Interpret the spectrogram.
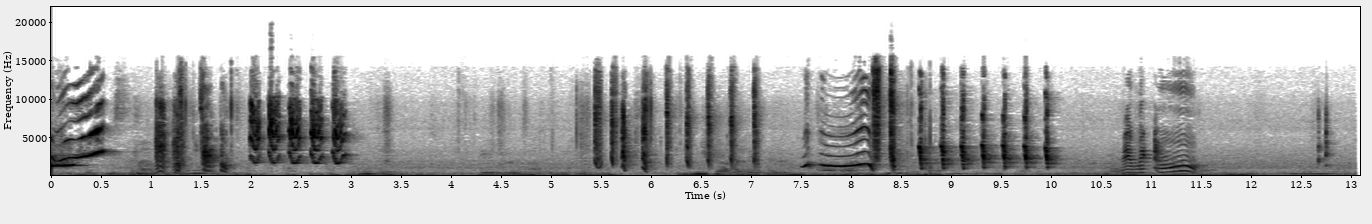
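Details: Green parrot, kept indoors, talking and saying the Urdu phrase "mian mithu": rapid bursts of harsh, clicking pulses alternate with whistled rising and falling notes and speech-like sounds, repeated throughout.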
